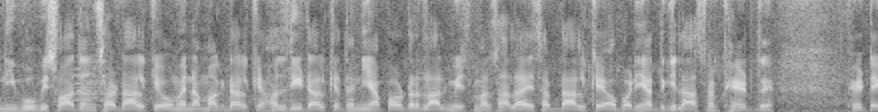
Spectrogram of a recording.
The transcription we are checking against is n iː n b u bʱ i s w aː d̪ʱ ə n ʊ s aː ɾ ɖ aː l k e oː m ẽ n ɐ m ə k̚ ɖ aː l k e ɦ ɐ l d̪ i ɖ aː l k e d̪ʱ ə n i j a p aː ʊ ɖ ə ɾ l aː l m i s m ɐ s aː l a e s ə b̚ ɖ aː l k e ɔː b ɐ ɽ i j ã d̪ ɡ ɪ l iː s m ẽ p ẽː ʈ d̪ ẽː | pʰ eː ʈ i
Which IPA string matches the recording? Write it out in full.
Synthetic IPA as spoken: n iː b u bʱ i s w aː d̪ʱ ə n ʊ s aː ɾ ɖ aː l k e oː m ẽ n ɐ m ə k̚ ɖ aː l k e ɦ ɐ l d̪ i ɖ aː l k e d̪ʱ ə n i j a p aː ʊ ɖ ə ɾ l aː l m i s m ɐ s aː l a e s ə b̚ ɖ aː l k e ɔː b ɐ ɽ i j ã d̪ ɡ ɪ l aː s m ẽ pʰ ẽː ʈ d̪ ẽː | pʰ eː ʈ e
